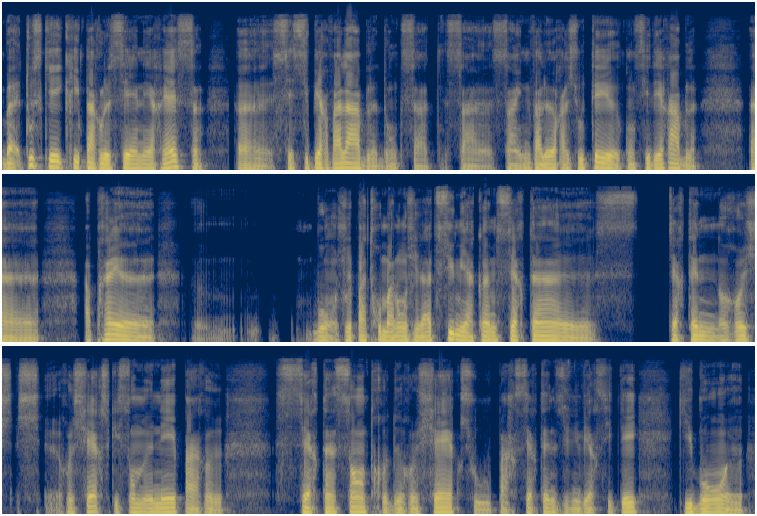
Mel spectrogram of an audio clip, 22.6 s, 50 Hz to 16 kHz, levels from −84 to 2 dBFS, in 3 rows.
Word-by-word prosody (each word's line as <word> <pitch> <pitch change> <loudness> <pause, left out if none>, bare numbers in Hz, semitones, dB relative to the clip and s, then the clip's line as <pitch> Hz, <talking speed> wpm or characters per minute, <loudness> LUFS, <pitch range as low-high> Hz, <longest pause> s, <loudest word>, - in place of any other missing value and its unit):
bah 105 +1 +1
tout 160 - +2
ce 155 -1 -2
qui 145 -5 +4
est 125 - +7
écrit 120 0 -1
par 100 -3 +2
le 95 - +6
CNRS, 95 +5 +2 0.4
heu, 75 -3 -2
c'est - - -4
super 105 -3 +1
valable, 100 -6 +3
donc 80 +3 -7
ça 70 -1 -7 0.2
ça 70 -3 -8
ça 70 - -7
a 80 - -2
une 80 +1 -3
valeur 90 +2 +2
ajoutée, 95 +7 +1
heu, 85 - 0
considérable. 90 0 -1 0.5
Heu, 80 -3 0 0.5
après, 110 0 +3
heu 90 -4 +2 0.4
hem, - - -14 1.1
bon, 90 -3 -1
je 75 - -11
vais - - +3
pas - - +1
trop - - -3
m'allonger 90 -2 +3
là-dessus, 90 +7 +2
mais 105 - +5
il - - +4
y - - +4
a - - +2
quand 90 - 0
même 95 0 +3
certains, 95 +1 +3
heu, 80 -3 0
c - - -11 0.3
certaines 95 -4 +1
rech 90 +1 -1
ch - - -7 0.2
recherches 95 +2 -1
qui 90 - -5
sont 90 +4 -2
menées 95 +2 +3
par, 85 -4 -2
heu, 75 -2 -1 0.5
certains 95 -1 0
centres 95 -1 0
de 80 - -3
recherche 90 +4 0
ou 75 -2 -4
par - - -6
certaines 90 -2 -2
universités, 85 +4 -1 0.4
qui 95 -2 +2
bon, 90 +1 +3
heu, - - -3
90 Hz, 165 wpm, -18 LUFS, 80-100 Hz, 1.1 s, est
